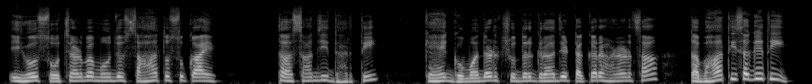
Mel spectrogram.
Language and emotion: Sindhi, fearful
